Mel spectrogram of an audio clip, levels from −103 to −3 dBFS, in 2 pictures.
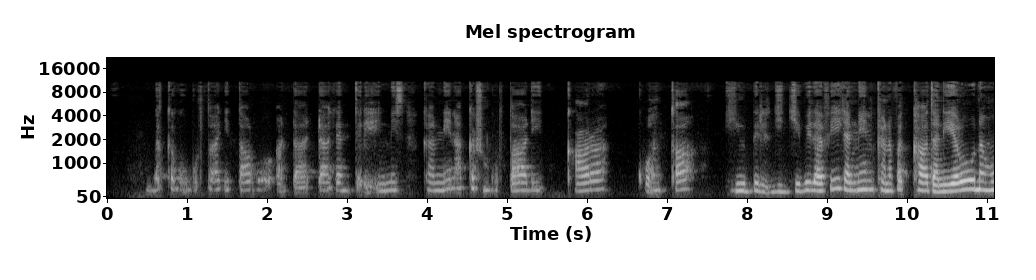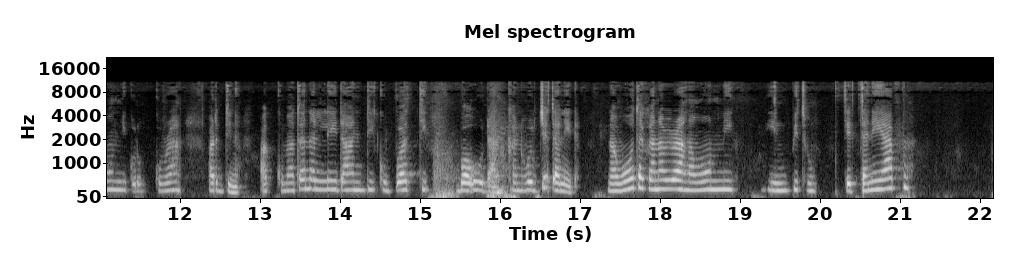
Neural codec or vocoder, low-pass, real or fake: codec, 24 kHz, 0.9 kbps, WavTokenizer, medium speech release version 1; 10.8 kHz; fake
